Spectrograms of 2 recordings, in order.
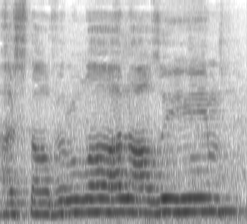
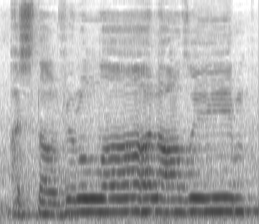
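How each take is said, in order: No difference in how they are said.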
